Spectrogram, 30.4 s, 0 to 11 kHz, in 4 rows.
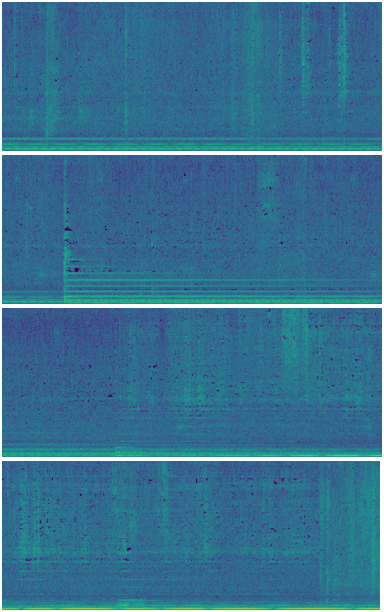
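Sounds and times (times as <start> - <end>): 
Tibetan singing bowl ringing: 0.0 - 30.3.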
